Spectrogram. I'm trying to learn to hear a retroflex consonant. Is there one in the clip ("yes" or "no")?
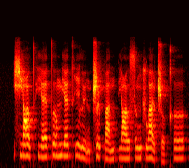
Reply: yes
